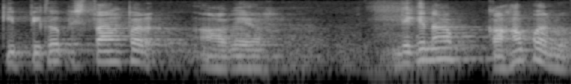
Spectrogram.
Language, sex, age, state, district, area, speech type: Hindi, male, 60+, Madhya Pradesh, Hoshangabad, rural, spontaneous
